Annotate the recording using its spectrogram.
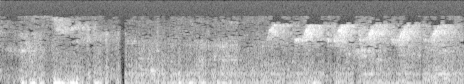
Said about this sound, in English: Then birds start singing, and it is not the words, but you.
